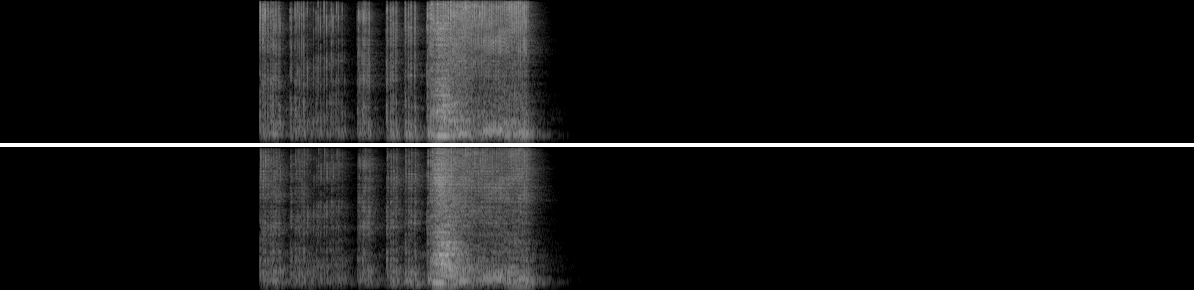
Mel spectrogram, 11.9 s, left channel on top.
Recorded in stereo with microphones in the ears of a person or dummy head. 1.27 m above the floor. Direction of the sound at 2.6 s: 85° left.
